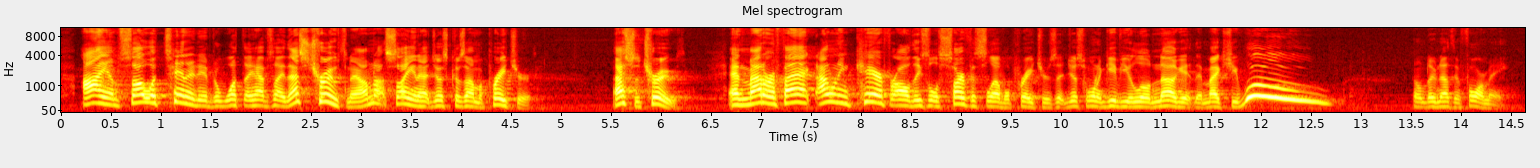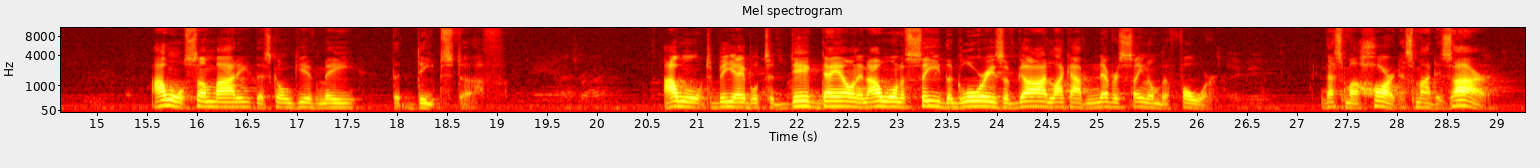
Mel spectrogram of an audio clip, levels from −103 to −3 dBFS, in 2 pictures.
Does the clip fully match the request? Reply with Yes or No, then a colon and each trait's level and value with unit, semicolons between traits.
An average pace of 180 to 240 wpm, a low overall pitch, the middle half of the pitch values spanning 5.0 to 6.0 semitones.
No: average, 200 wpm; medium, 155 Hz; wide, 5.4 semitones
